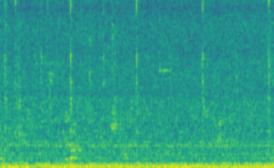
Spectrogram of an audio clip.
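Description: A motorboat's engine running steadily at low revs, a low even hum, under people's voices in the background.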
